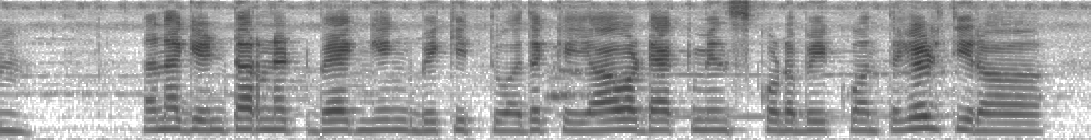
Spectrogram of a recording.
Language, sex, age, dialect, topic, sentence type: Kannada, female, 18-24, Coastal/Dakshin, banking, question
